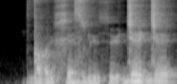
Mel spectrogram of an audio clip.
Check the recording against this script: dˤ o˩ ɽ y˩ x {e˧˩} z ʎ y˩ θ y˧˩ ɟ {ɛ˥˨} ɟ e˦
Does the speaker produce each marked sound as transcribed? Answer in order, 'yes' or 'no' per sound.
yes, no

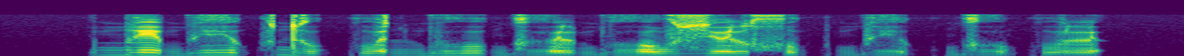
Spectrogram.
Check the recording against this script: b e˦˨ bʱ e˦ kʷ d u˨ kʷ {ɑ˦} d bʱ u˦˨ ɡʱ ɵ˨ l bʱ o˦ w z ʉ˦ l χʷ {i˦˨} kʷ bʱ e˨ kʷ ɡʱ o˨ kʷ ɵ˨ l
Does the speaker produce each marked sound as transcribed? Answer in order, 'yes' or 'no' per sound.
yes, no

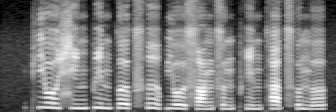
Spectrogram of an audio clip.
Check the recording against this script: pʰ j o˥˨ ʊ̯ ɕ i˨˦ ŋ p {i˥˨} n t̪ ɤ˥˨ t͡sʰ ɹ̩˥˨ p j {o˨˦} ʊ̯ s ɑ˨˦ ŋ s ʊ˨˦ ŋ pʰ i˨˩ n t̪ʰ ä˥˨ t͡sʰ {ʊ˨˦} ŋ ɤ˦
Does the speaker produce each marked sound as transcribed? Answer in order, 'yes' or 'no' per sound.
yes, no, no

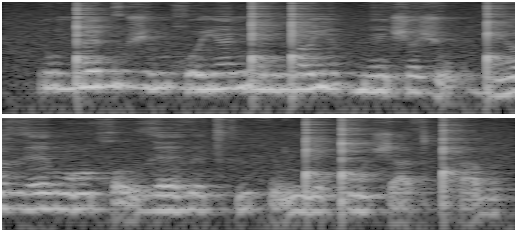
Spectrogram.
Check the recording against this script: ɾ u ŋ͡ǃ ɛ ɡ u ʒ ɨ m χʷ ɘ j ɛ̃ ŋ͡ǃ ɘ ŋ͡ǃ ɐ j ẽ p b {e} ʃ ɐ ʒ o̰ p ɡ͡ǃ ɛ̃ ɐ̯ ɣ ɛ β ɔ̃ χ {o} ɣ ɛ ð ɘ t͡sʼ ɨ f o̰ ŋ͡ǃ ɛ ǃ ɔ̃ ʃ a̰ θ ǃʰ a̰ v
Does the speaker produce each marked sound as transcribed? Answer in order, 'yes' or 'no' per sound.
no, no

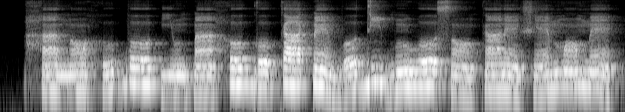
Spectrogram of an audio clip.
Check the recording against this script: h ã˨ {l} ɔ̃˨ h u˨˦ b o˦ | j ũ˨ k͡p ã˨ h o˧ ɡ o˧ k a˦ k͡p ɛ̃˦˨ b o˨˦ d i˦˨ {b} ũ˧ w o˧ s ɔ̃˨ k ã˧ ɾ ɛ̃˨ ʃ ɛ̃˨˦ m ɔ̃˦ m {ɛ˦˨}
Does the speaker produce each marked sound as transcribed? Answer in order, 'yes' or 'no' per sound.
no, yes, no

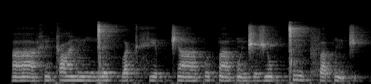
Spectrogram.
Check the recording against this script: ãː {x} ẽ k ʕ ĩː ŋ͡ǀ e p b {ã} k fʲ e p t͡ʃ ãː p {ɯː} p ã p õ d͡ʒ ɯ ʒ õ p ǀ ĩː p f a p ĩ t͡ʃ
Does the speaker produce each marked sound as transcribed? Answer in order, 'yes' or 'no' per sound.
yes, no, no

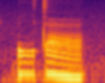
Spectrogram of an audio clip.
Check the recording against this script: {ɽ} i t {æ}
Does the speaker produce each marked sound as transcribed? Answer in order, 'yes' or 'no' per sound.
yes, yes

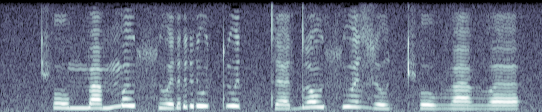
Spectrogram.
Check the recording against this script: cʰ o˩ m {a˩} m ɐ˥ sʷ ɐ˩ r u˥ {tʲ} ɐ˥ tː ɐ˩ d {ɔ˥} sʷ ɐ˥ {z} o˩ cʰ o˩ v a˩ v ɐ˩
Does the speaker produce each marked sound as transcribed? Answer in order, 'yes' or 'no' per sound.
yes, no, yes, yes

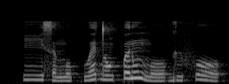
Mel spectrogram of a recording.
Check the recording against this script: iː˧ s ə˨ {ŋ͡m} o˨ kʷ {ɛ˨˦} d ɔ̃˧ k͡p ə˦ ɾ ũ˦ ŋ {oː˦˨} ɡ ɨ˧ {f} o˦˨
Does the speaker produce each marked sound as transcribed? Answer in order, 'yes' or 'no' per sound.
no, yes, no, yes

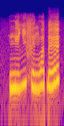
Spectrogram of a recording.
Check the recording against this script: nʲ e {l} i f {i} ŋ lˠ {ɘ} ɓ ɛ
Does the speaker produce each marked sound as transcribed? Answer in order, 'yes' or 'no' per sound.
no, no, no

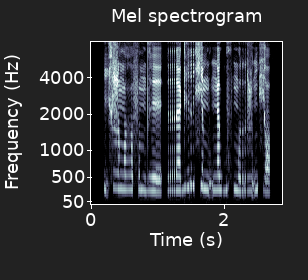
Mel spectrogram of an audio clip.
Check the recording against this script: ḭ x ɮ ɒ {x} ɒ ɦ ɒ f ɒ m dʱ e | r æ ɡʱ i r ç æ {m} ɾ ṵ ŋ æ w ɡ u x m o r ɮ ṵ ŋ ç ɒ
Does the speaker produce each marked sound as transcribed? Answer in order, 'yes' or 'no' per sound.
no, yes

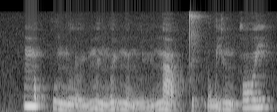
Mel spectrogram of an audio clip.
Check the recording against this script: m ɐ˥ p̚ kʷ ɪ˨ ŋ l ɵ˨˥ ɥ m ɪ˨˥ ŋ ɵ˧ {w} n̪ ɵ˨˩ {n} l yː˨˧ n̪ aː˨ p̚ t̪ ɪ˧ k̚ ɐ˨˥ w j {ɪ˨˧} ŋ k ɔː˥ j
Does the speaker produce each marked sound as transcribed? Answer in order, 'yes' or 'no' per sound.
no, yes, yes

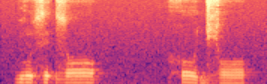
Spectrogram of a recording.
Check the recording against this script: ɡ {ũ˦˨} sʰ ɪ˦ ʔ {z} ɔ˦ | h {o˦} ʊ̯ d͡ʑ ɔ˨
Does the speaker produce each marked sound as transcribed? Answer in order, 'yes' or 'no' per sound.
yes, yes, no

